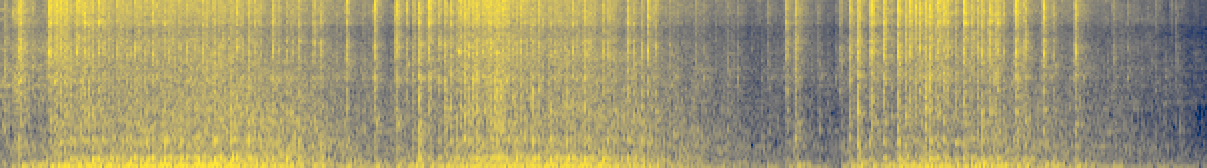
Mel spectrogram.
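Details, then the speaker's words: Airboat engine on its very first start, rough with uneven surging bursts and sharp pops, backfiring up through the carb; at first thought to be timing or an intake leak, the cause was water in the oil. "So after I was able to get it started, I was having issues with it backfiring up through the carb."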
